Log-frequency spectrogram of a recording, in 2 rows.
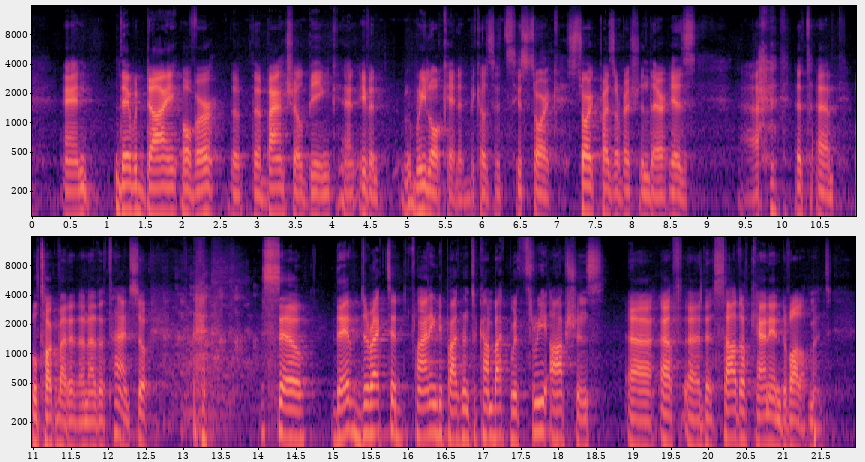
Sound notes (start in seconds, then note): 12.6 laughter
